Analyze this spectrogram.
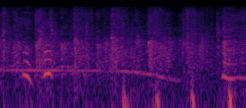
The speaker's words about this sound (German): Also mal einen Applaus für den einzigen ja.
